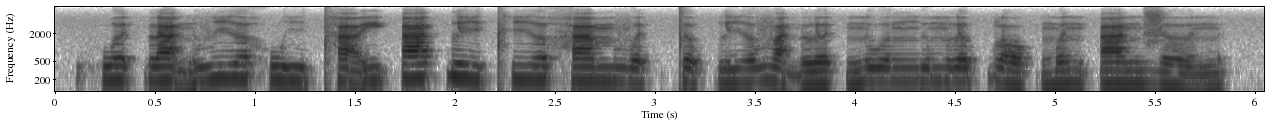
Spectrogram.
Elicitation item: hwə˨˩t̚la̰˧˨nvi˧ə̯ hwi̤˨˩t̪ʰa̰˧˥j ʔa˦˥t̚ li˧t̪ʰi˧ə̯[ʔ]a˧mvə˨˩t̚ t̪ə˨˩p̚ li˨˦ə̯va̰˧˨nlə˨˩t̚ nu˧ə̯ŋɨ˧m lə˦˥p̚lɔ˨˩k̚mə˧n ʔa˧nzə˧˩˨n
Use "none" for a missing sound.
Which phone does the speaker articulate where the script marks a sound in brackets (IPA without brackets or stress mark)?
h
